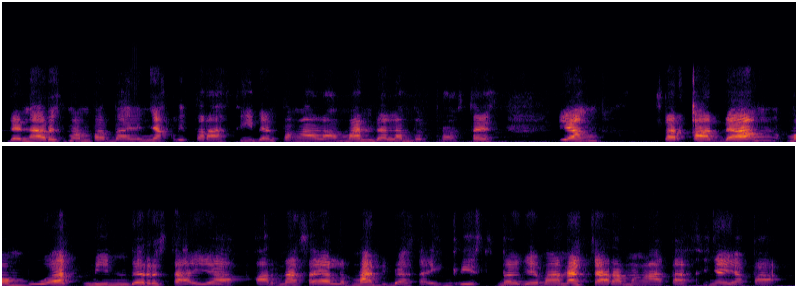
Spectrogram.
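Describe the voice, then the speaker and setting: A woman's voice: mid-range voice, steady tone, normal speed, bright, forceful tone, low-quality recording. A woman moderating an online session, reading out audience questions and chatting back. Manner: reads questions aloud and joins the banter.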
